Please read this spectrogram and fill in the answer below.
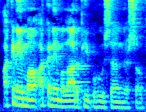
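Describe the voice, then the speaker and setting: A man's voice: mid-range voice, very fast. Preachy young Texan man in an echoey room. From Houston, Texas. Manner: preachy, emphatic, swearing freely. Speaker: podcast host. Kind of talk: casual podcast rant.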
